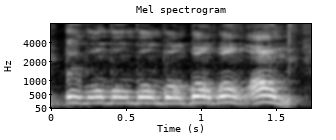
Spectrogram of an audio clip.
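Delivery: high, rapid excited booms; excited rush. Real, not acted. Man telling viewers the voices hit him, excited high booms. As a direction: pile the words on like a flood. Spirits all talking at once.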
